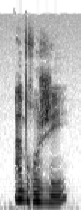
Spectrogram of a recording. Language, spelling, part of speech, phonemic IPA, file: French, abroger, verb, /a.bʁɔ.ʒe/, Fr-abroger.ogg
- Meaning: to rescind, to repeal, to annul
